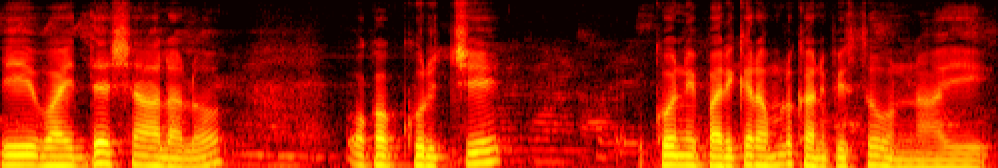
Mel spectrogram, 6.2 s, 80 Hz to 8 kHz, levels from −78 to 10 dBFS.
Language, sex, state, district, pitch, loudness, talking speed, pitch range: Telugu, male, Telangana, Mahabubabad, 120 Hz, -17 LUFS, 75 wpm, 115-130 Hz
